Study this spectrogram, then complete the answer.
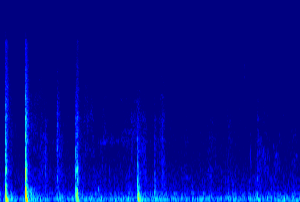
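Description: Sleeping bags thump softly onto a bed.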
